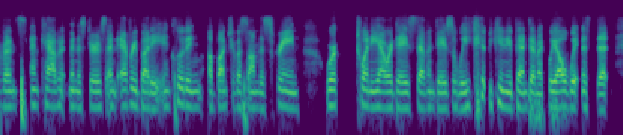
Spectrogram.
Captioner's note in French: voix de l'interprète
